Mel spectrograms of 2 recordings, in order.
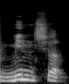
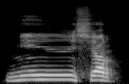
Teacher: there is ikhfar, you should hide noon there. من شر, you don't say min shar, no.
